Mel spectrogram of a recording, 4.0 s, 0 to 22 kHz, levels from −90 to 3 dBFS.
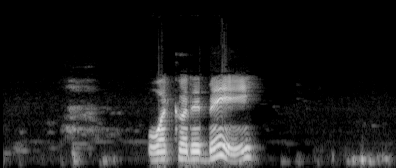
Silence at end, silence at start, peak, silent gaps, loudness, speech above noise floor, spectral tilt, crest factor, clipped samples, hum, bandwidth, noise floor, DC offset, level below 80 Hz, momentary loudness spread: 0.3 s; 0.7 s; 0 dBFS; none; -15 LUFS; 47 dB; -7.5 dB/octave; 20 dB; under 0.1%; none; 4.3 kHz; -61 dBFS; under 0.1%; -62 dBFS; 26 LU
